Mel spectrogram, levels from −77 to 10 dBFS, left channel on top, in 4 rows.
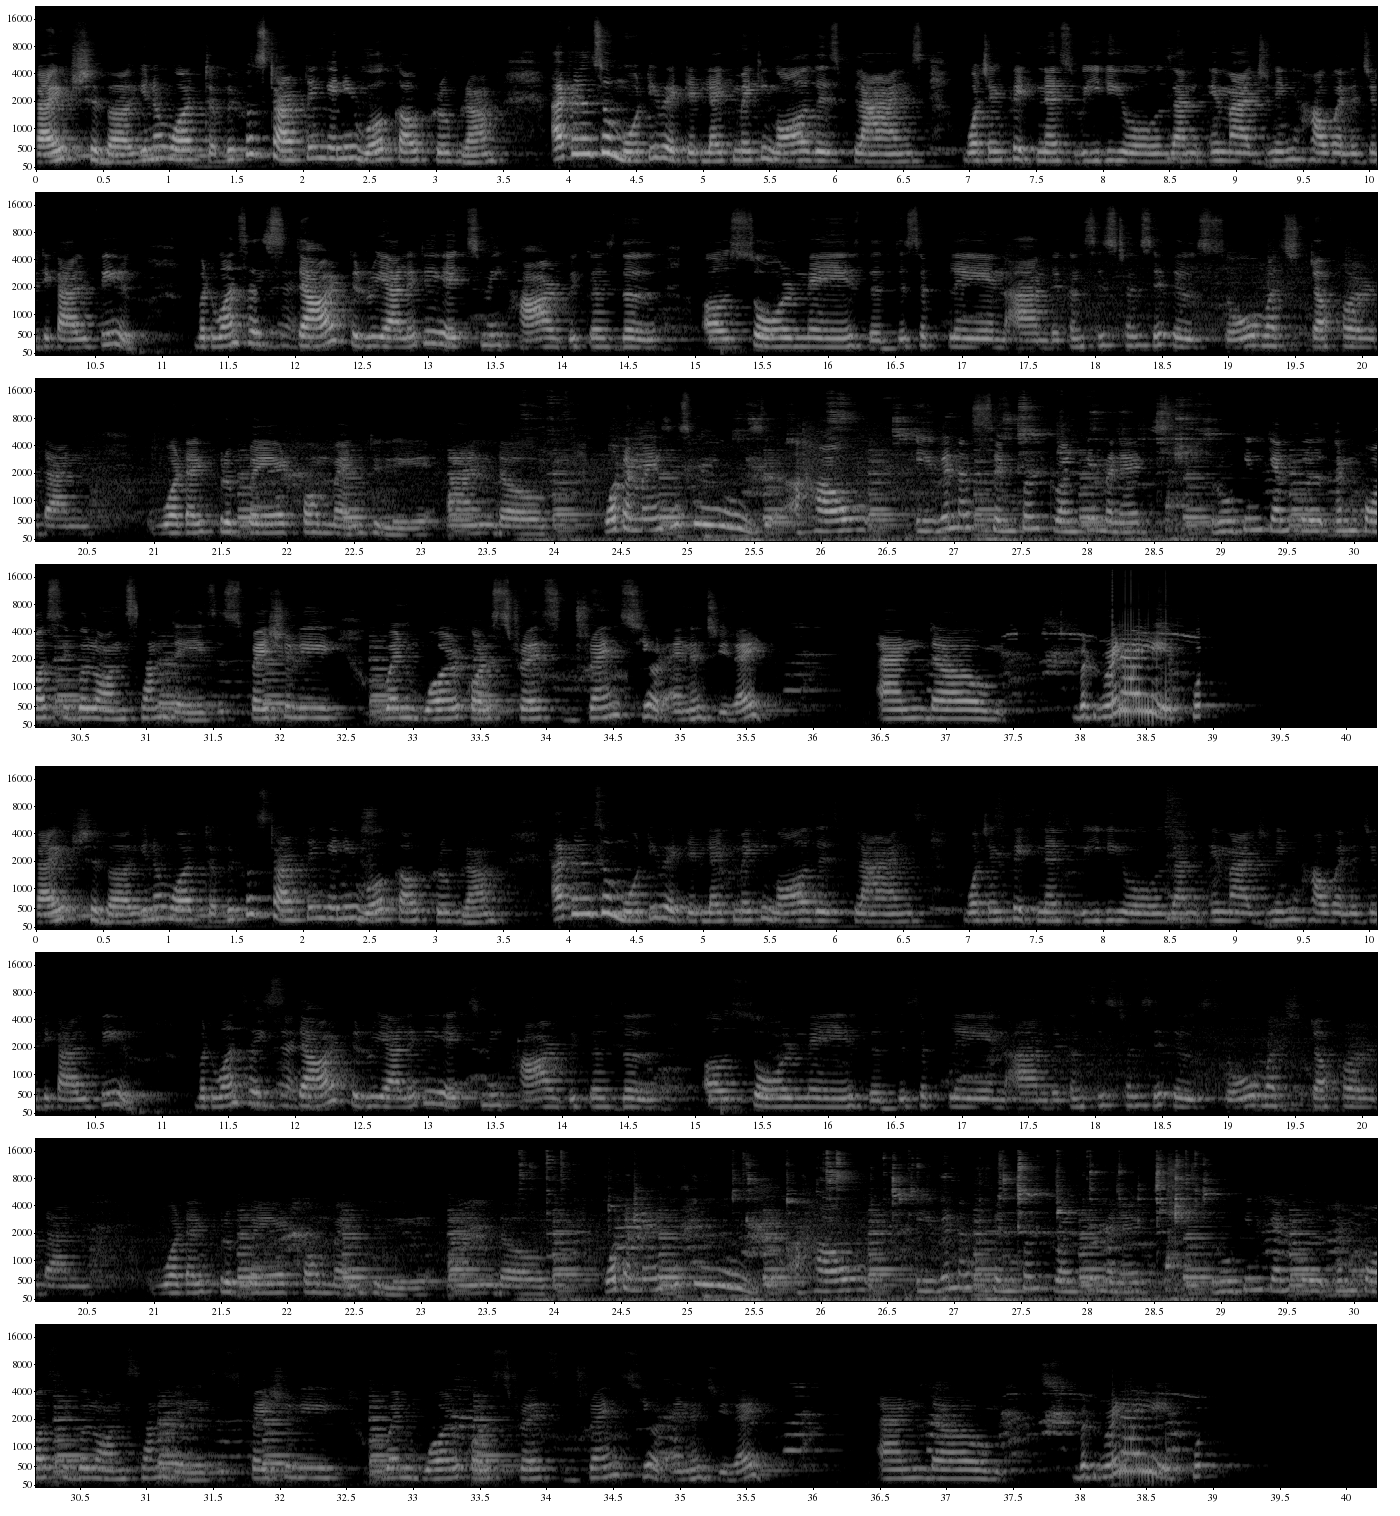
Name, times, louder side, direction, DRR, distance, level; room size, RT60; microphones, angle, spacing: voice 1, 0.0-10.9 11.2-14.8 15.0-20.5 20.9-24.0 24.4-26.4 26.7-28.5 28.9-35.7 36.5-37.5 37.9-38.9, left 5 dB, 50° left, 0.4 m, -33 dB
voice 2, 5.1-5.5 6.7-6.9 7.2-7.7 8.5-8.9 9.4-9.8 10.2-10.4 11.7-12.2 13.1-13.8 14.4-15.3 16.8-17.3 19.1-19.7 20.5-20.7 21.3-21.5 21.9-22.2 22.9-23.6 24.1-26.0 26.4-27.6 28.0-28.9 29.3-30.3 31.1-31.8 33.2-33.5 34.7-35.0 35.5-36.1 36.5-37.1 37.4-38.8, right 4 dB, 35° right, 1.1 m, -51 dB
sound 1, 17.3-27.1, left 3 dB, 90° left, 1.9 m, -56 dB
sound 2, 21.6-21.9 22.4-22.7 23.2-23.5 24.0-24.3 24.8-25.1 25.5-25.9 26.3-26.6 27.1-27.4 27.9-28.2 28.7-29.0 29.5-29.8 30.3-30.6 31.1-31.4 31.9-32.2 32.7-33.0 33.4-33.8, equal, 10° right, 0.9 m, -38 dB
sound 3, 23.7-29.1, right 4 dB, 60° right, 2.6 m, -44 dB
15.0 x 7.7 x 5.1 m
head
